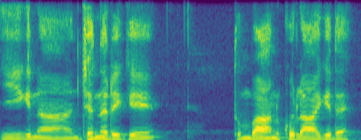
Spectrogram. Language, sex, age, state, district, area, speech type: Kannada, male, 45-60, Karnataka, Kolar, urban, spontaneous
